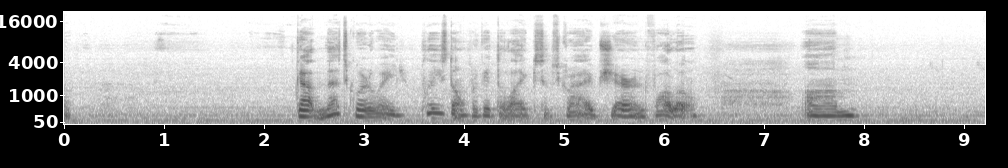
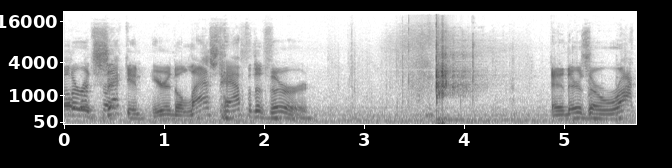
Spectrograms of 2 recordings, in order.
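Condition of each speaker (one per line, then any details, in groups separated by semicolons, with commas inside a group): Cerebral palsy
No condition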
